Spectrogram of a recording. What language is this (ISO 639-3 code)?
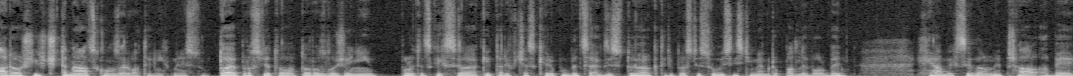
ces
